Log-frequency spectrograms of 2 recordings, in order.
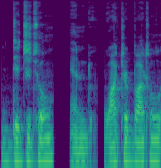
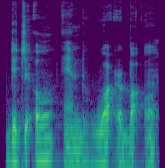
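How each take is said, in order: First: The t sounds are clearly pronounced. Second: The t sounds become glottal stops.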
